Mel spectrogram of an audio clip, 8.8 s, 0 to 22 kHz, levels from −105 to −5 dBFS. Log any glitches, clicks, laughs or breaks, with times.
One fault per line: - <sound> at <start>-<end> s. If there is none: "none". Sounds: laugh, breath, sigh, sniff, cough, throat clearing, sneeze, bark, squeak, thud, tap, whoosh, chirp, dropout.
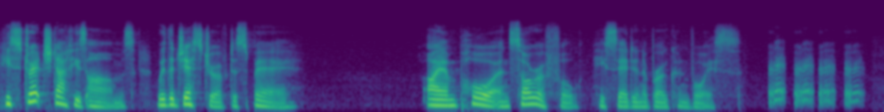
- laugh at 7.7-8.7 s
